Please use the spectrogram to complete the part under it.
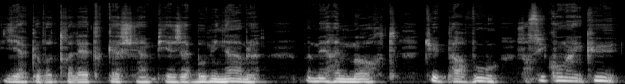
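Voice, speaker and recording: A man's voice: mid-range voice, steady tone, moderate pace, creaky, dark tone, husky. A man reading an audiobook voices a furious, grief-struck young duke who hurls vehement accusations. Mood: enraged.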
